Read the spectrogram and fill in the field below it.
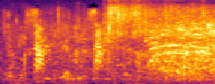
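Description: Water splashes onto a woman.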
